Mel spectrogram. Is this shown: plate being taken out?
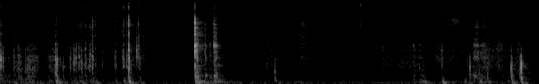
no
